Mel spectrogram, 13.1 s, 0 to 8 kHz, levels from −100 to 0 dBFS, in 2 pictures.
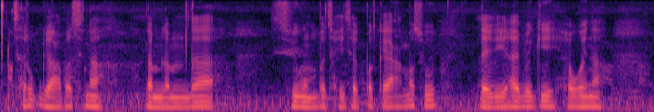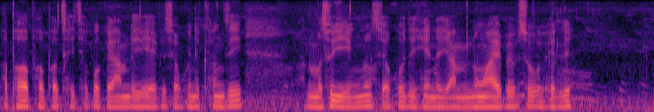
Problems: background sounds at intervals, background conversations at intervals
